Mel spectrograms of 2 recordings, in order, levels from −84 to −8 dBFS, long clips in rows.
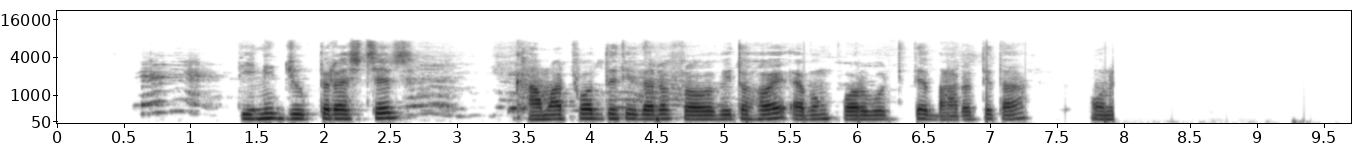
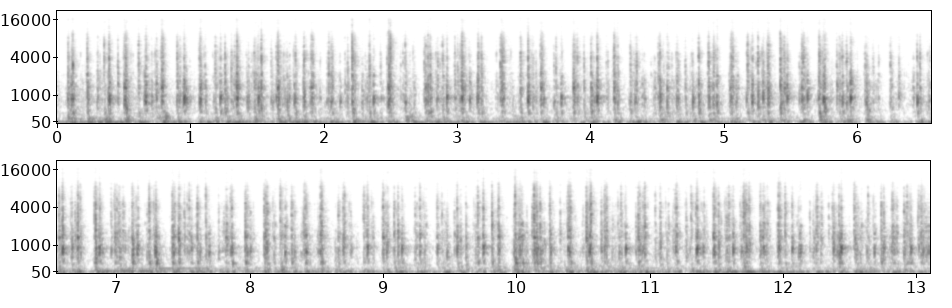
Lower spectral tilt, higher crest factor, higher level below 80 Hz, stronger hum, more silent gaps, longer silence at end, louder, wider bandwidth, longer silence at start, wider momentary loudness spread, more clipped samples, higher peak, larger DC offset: first, -6.5 dB/octave vs -2.5 dB/octave; about the same, 20 dB vs 24 dB; about the same, -56 dBFS vs -52 dBFS; neither; neither; first, 1.75 s vs 0 s; first, -20 LUFS vs -41 LUFS; second, 7.8 kHz vs 17 kHz; first, 0.65 s vs 0 s; first, 16 LU vs 5 LU; neither; first, -2 dBFS vs -18 dBFS; neither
